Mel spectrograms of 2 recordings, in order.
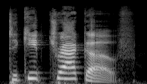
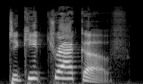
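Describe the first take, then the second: No difference in how they are said.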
